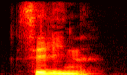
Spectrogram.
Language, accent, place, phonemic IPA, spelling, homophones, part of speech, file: French, France, Lyon, /se.lin/, Céline, séline, proper noun, LL-Q150 (fra)-Céline.wav
- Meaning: a female given name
